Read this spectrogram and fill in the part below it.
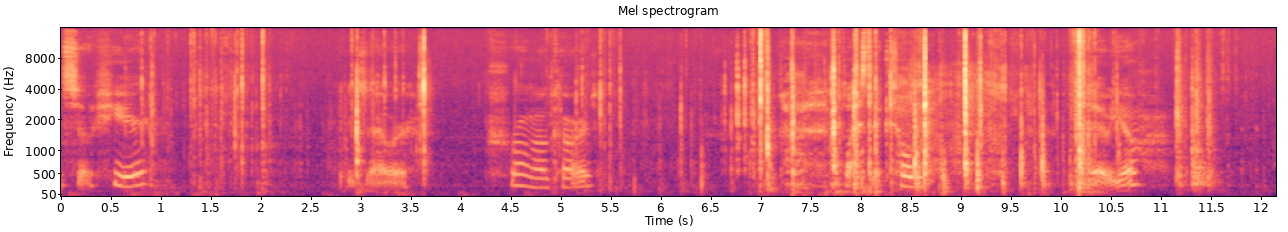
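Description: A clear plastic tray clatters and crackles as hands handle it.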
